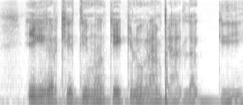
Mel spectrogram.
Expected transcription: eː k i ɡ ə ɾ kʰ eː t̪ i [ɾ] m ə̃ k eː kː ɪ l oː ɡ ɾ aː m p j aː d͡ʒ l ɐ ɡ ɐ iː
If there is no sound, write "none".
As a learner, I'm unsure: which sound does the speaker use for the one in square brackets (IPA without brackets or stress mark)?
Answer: none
